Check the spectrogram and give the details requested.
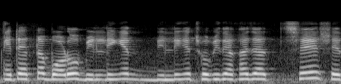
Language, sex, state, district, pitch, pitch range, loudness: Bengali, female, West Bengal, Purulia, 240 Hz, 230-250 Hz, -14 LUFS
